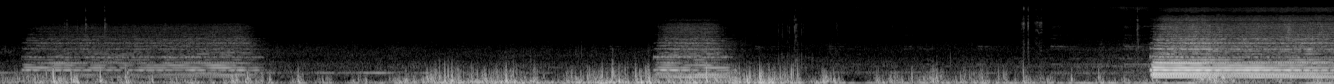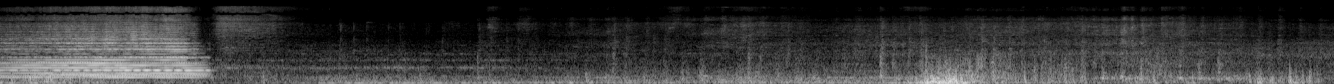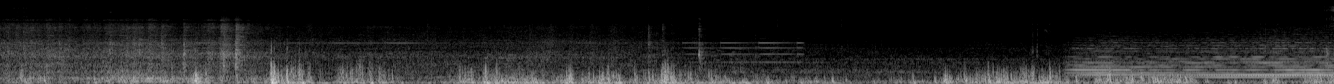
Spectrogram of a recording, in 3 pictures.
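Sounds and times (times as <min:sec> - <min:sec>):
clickety-clack of rail cars: 0:00.0 - 0:40.0
train wheels rumbling on rails: 0:00.0 - 0:40.0
locomotive air horn blast: 0:00.2 - 0:02.7, 0:06.5 - 0:07.5, 0:11.5 - 0:16.2, 0:37.3 - 0:40.0.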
